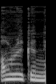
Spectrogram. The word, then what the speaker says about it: Oregon: For example, the final syllable of Oregon is pronounced like the word in by residents of that state in the United States, while in the name of the village of Oregon in Wisconsin, the final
